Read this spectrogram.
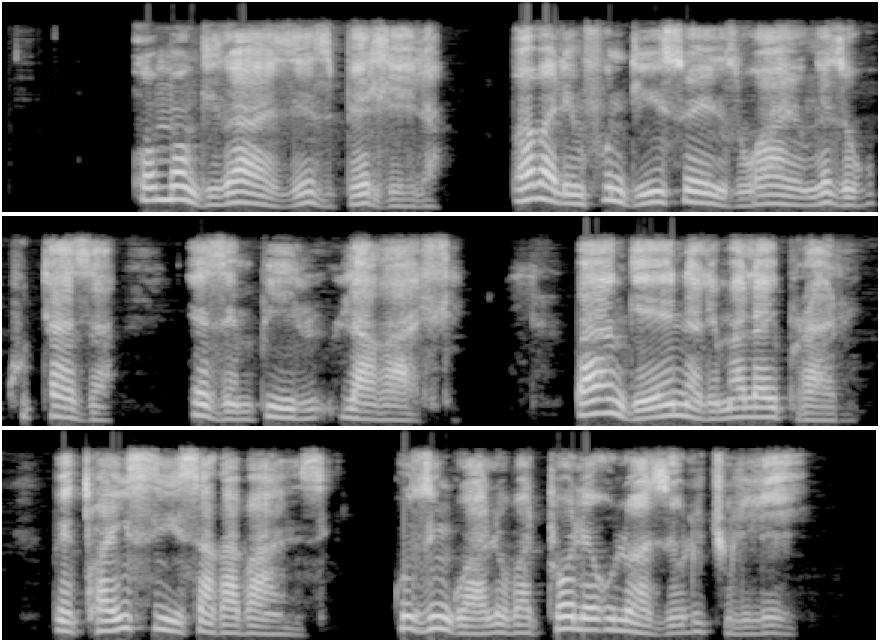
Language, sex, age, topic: North Ndebele, male, 50+, health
